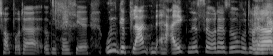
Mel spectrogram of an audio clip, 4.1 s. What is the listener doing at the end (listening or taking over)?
taking over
